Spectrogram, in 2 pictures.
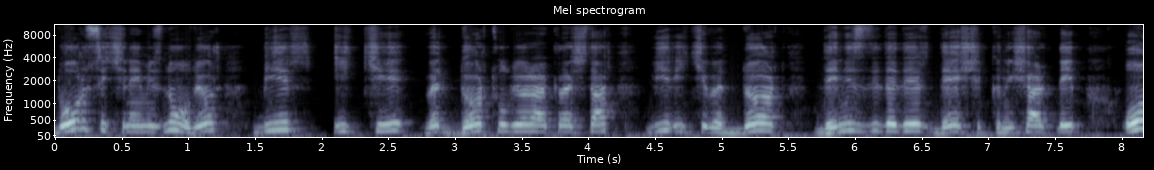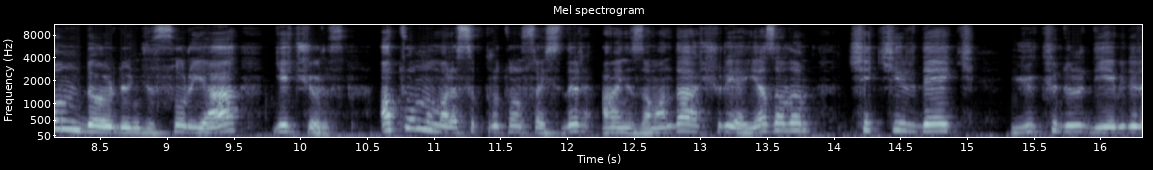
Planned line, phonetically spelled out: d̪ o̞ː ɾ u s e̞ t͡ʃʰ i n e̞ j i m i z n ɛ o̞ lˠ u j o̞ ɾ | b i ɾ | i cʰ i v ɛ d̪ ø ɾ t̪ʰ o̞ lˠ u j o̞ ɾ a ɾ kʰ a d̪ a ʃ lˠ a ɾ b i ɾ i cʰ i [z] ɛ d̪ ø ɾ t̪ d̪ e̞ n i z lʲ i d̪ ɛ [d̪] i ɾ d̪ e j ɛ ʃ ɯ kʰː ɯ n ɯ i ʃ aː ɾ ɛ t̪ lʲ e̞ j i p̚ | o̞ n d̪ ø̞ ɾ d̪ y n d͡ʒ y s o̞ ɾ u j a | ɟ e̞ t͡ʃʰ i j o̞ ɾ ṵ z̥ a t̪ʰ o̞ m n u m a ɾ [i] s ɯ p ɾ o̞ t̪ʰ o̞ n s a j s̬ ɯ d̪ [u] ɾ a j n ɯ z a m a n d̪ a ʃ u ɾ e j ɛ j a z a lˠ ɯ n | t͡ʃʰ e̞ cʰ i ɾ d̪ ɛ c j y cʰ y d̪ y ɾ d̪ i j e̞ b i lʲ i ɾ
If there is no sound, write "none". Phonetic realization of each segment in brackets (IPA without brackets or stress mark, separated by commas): v, d̪, a, ɯ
